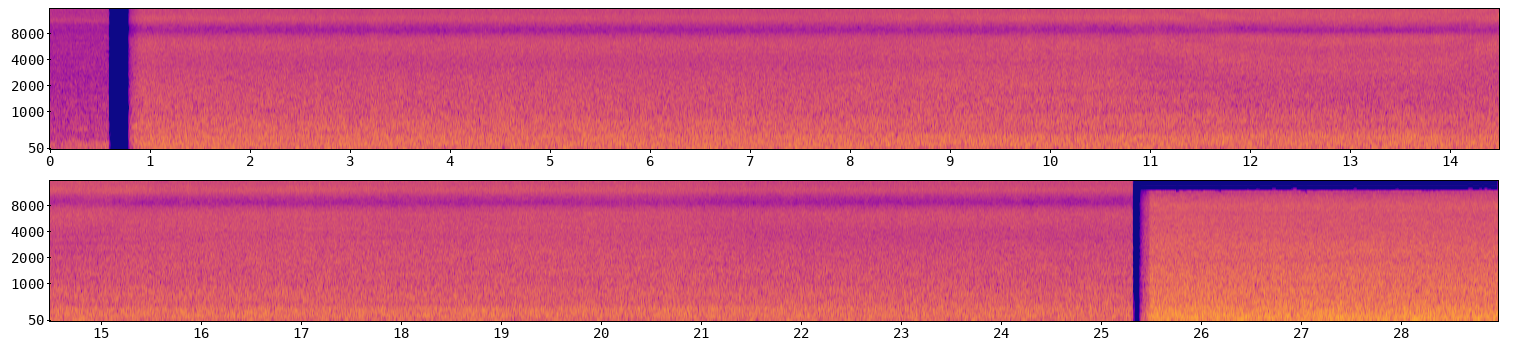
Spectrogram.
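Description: Floodwater rushing across a wadi, a steady, even rush of water. Near the end it cuts abruptly to a louder, fuller rush of a muddy flood torrent.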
